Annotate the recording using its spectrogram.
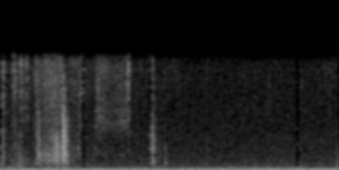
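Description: A sheet of paper rustling as it is handled and turned over, ending after about half a second, then one light tap about a second in. A steady low hum runs underneath.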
